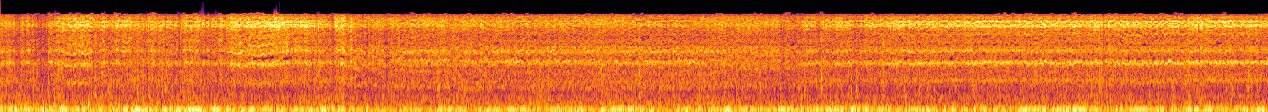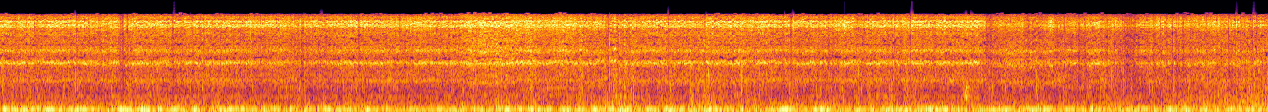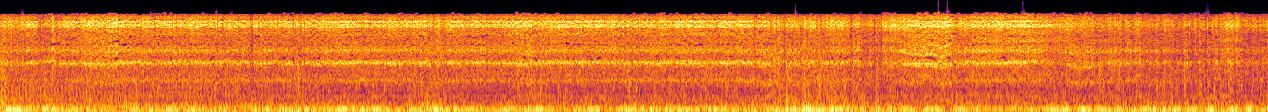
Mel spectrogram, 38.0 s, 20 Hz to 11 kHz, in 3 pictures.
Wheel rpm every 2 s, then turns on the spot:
230, 220, 200, 200, 220, 230, 230, 230, 230, 230, 230, 230, 230, 230, 230, 230, 230, 230, 230.
none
